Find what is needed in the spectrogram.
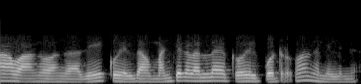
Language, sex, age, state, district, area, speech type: Tamil, male, 18-30, Tamil Nadu, Salem, rural, conversation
